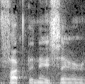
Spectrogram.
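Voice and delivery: ordinary talk

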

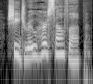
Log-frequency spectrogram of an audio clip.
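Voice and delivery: plain reading voice

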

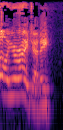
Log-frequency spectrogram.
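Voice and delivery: very high, garbled, muffled talk through a full mouth. Acting out his own reply to his wife: pretend muffled mouth-full voice. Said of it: "That's how I talk when I have a dick in my mouth".

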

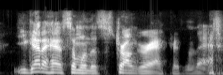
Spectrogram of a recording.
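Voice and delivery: ordinary delivery

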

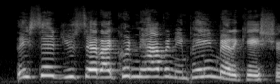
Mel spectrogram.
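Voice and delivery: mock very high, loud, upset yelling, almost crying. Retelling the mother's phone call: imitating her yelling, almost crying. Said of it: "yelling at me".

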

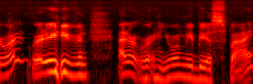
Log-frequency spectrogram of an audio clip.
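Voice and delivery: stumbling, garbled words through a stuffed mouth. Doing a requested impression from Confessions of a Dangerous Mind: Sam Rockwell impression. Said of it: "He's just got a mouthful of food".

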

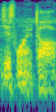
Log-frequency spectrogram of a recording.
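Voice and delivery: low, gruff put-on voice.

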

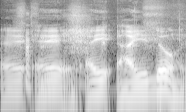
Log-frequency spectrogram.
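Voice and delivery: very low, rumbling bass voice at bottom of range. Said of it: "use Vin Diesel's voice".

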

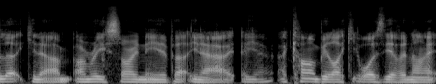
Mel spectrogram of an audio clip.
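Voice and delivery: usual speaking voice

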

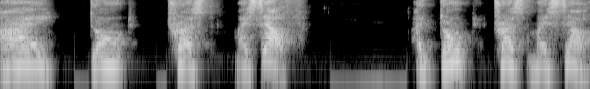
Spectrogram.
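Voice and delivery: very slow, drawn-out, leaning-in half-whisper. Retelling how a man leaned in and confided: imitating someone half-whispering. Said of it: "leaned in and whispered to me".

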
